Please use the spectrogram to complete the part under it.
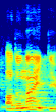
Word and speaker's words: アドナイ: その代わりにアドナイっていう、ヘブライ語でその主っていう言葉、英語だと Lord っていう、私の主人っていう言葉です、主人。ロード・オブ・ザ・リングじゃないですけど、ロード、道の R のロードじゃないですよ、L の方ね。で主、私の主ですっていう、その主アドナイっていうふうにユダヤ人たちは発音します。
